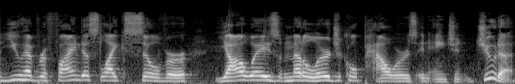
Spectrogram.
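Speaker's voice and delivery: ordinary delivery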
